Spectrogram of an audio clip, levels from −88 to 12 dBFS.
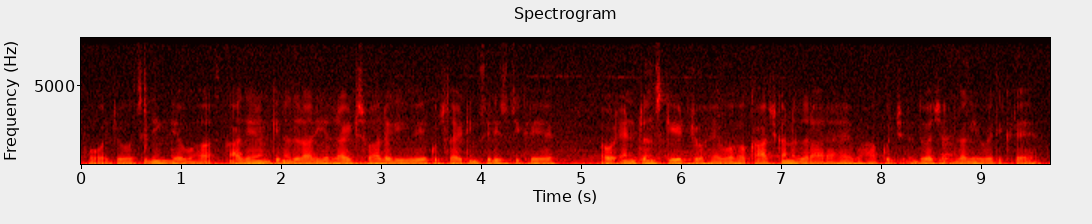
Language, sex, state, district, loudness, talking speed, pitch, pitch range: Hindi, male, West Bengal, Purulia, -34 LUFS, 215 wpm, 95 Hz, 90-100 Hz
